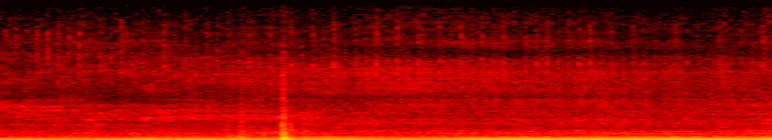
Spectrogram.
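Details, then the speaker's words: Mitsubishi Evo X after engine install, with new twin-disc clutch, first start before test drive: steady low quiet exhaust burble, even, no rasp or rattle apart from one brief click; normal idle. "Well, dude, this sounds good. >> Not bad. >> Not loud. >> That's what I'm saying. >> Not raspy. This is all good."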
